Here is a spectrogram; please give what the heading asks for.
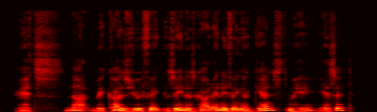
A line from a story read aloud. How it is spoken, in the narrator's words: without turning her head or lifting her lids, she said in a low tone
